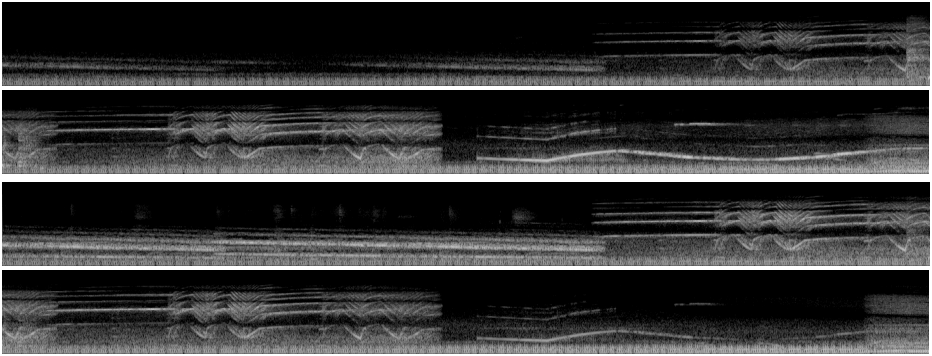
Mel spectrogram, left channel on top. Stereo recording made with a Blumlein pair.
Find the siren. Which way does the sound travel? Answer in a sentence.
In this clip you hear the siren travel towards the left.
